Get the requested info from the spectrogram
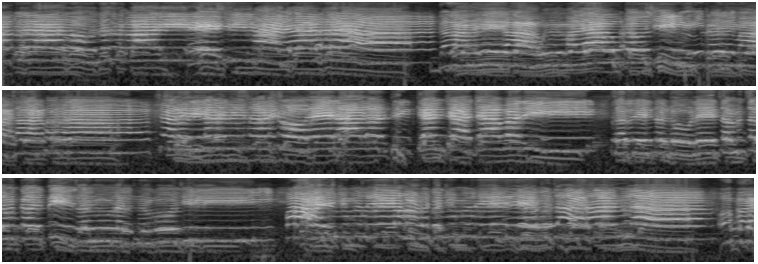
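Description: Children singing a Marathi school action poem together, in sung lines broken by short pauses about every five to six seconds.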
